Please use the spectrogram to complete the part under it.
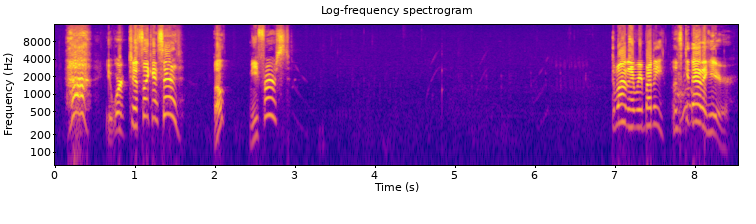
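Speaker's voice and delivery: very high-pitched cartoon voice. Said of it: "I hear the voice you're doing, and I can't help but think of Mickey Mouse".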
